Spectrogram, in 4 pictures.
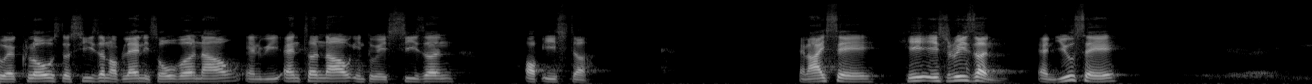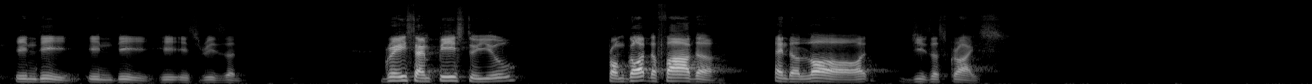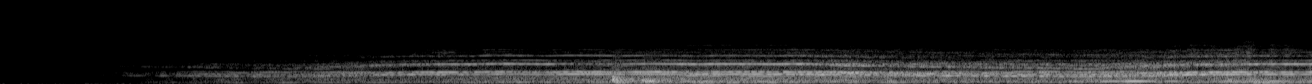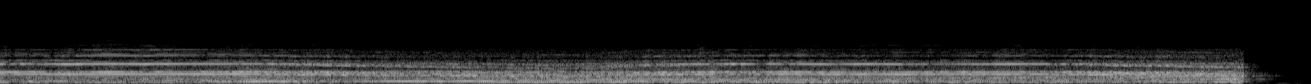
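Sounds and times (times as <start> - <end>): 
speech: 0.0 - 4.6, 5.2 - 6.0, 8.0 - 11.2, 13.3 - 15.6, 16.9 - 18.4, 19.2 - 23.2
air raid siren wailing on a quiet evening: 27.2 - 52.2.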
